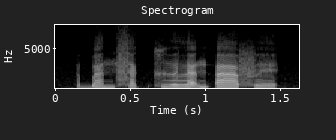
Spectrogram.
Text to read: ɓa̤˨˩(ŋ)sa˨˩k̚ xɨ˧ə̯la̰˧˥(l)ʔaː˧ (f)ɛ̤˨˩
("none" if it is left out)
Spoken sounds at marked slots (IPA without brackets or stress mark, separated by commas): n, n, f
